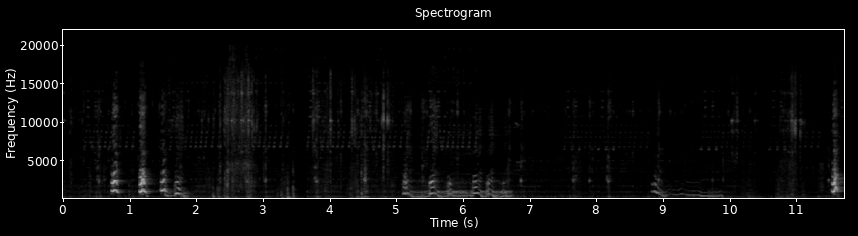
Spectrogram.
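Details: Pet dog Lulu at play with a motion cat toy gives quick high yips at the start, a long wavering whimpering stretch around five to seven seconds, then a falling whine and a last sharp bark over the toy's faint humming.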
